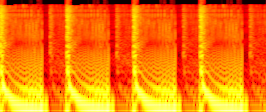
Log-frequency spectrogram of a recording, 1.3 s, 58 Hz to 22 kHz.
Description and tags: Do you LOVE Hard Dance like Gabber and Hardstyle? Do you LOVE to hear a great sounding kick that will make you cry its so good?
Watch out for This kick and Several others in the xKicks 1 Teaser in the Official Release Pack.
xKicks 1 contains 250 Original and Unique Hard Dance kicks each imported into Propellerheads Reason 6.5 and tweak out using Scream 4 and Pulveriser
